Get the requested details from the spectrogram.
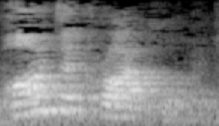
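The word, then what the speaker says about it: Παντοκράτωρ: And the Greek word is Pantokrator. I had to sound it out for me in my notes, so I say it right. Pantokrator.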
